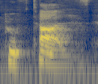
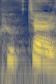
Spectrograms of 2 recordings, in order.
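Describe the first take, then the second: First: The word ends in an 'ah' sound. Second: The word ends in an 'er' sound. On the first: The speaker calls it right. "that's with an A at the end" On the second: The speaker calls it wrong. "it's not er. It's not Poofters"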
